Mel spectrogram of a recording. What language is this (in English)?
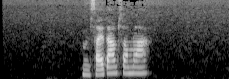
Cantonese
